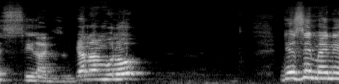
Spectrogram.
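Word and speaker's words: syllogism: कुछ लोग पढ़ाने वाले इसको पढ़ाते हैं साइलॉगिज्म। अरे भैया पहले प्रोनाउंसिएशन सीख लो फिर पढ़ाओ। इसे कहते हैं सिलाजिज्म।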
